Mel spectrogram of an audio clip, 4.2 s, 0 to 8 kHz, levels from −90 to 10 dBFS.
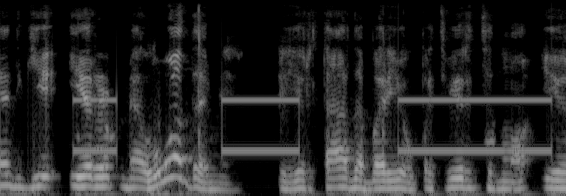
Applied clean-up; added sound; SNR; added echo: none; Telephone; 11 dB; none.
